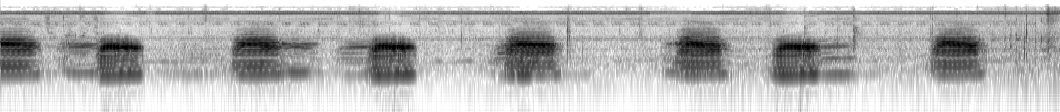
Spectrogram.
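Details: In rural Aceh at Paya Bujok Tunong, Langsa, kodok bangkong frogs call after rainfall: loud, buzzy, lowing notes about a second long, repeated roughly every one and a half to two seconds over a soft background hum.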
